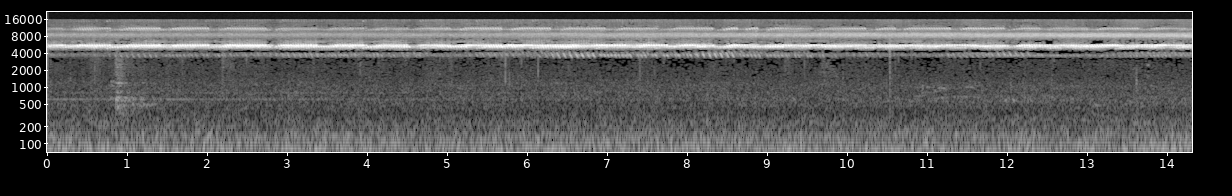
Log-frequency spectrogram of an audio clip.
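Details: A continuous summer-night insect chorus, high and ringing, with layered steady trills that never pause, over a faint low background hum.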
